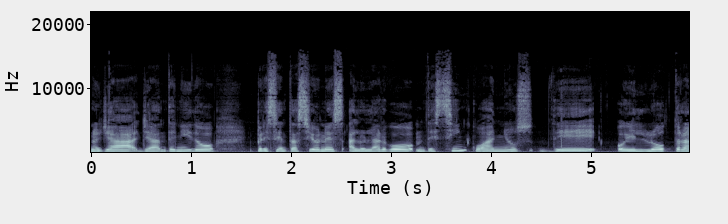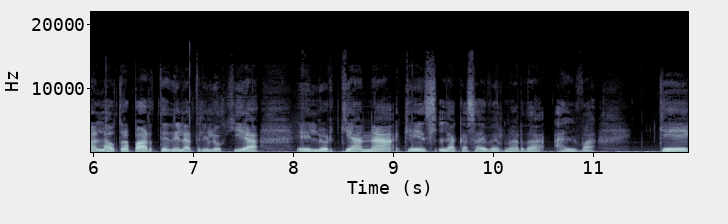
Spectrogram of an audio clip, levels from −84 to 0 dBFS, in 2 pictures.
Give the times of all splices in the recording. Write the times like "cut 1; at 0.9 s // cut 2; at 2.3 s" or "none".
none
